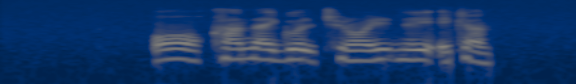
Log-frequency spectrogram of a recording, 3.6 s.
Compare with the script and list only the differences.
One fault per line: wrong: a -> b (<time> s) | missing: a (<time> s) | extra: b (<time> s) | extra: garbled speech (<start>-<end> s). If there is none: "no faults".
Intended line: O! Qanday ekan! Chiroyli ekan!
wrong: ekan -> gul (1.9 s)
